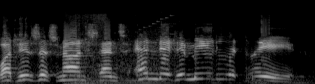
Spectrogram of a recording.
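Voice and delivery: angry shout. Game master narrates the king shouting above the crowd: king shouting above the crowd. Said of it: "you hear the king shout above the crowd".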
